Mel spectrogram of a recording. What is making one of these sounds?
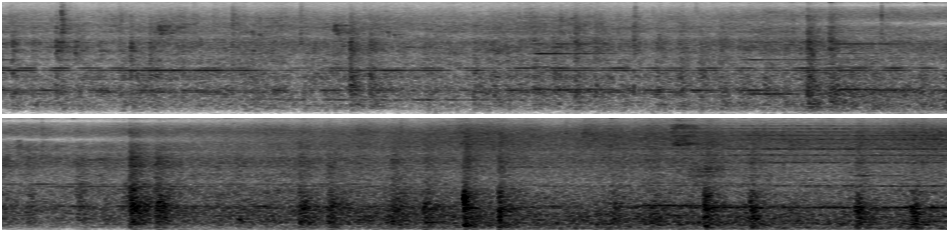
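A train rumbles into the station, growing louder as it approaches.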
